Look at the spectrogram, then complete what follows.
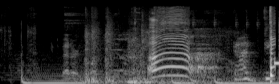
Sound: Surprised Arkansan yelp

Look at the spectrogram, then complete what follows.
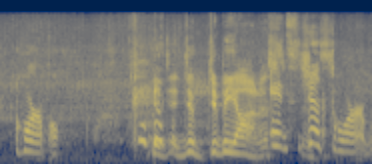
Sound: laughs

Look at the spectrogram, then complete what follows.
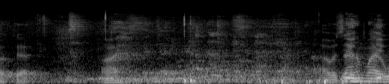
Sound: laughter

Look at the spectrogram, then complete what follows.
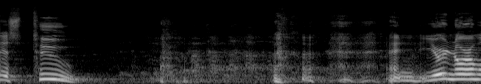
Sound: audiences laughs

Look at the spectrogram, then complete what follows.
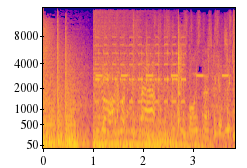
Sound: monitors beeping rapdily

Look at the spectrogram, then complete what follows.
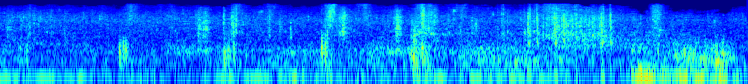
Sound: footsteps approach

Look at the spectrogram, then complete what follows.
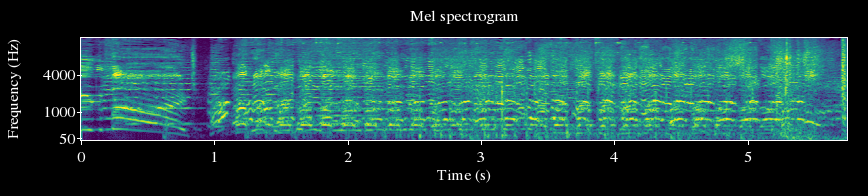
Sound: all yelling

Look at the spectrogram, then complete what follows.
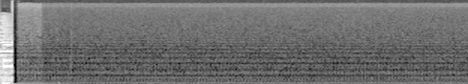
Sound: silence

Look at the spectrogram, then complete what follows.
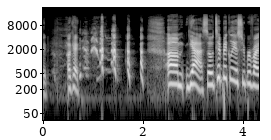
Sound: laughs

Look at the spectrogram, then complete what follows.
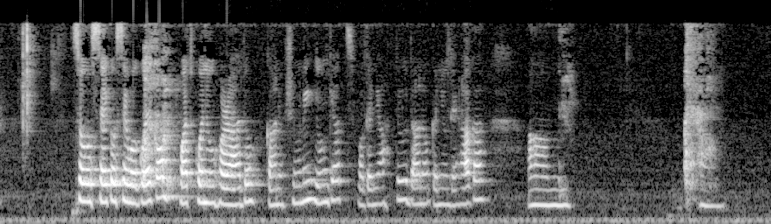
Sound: non-english speech

